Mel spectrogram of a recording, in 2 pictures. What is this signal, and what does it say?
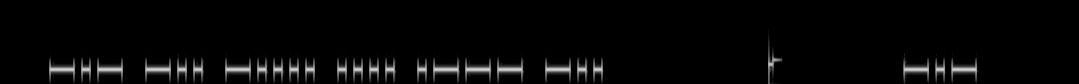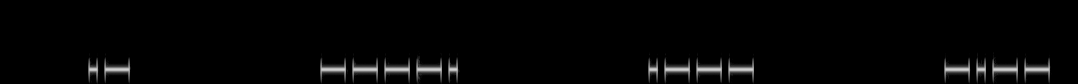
Morse code, heard as a keyed tone, about 15 wpm, spaced as for 7 wpm, 700 Hz. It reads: KD6HJD KA9JY
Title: USA Call Signs - 8x Character Spacing - 15wpm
